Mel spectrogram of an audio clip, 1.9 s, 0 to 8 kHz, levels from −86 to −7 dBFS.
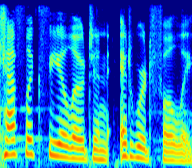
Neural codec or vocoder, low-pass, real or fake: none; 7.2 kHz; real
